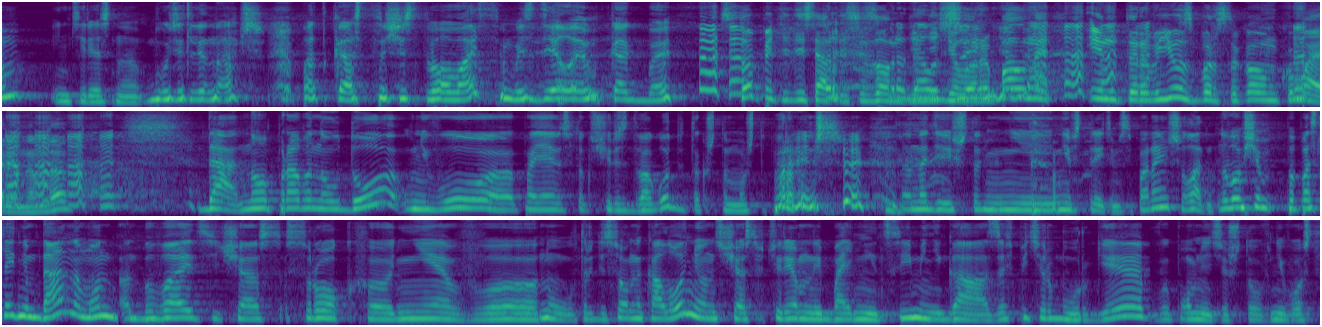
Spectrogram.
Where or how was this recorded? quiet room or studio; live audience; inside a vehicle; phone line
live audience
